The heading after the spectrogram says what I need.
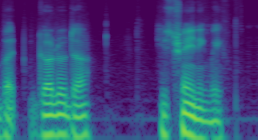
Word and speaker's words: Garuda: Then this discussion with Garuda, not Garuda, but Garuda. He's training me, pronounced properly.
